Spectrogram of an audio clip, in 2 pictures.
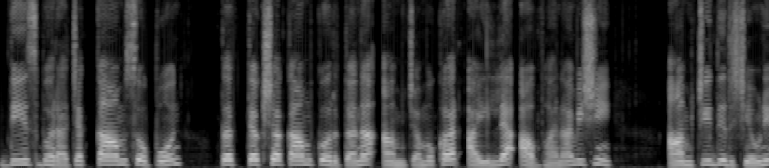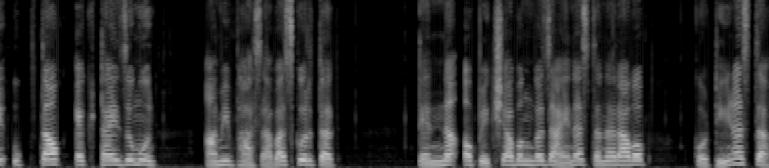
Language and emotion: Goan Konkani, sad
